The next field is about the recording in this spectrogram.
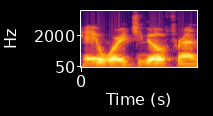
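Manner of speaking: usual speaking voice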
